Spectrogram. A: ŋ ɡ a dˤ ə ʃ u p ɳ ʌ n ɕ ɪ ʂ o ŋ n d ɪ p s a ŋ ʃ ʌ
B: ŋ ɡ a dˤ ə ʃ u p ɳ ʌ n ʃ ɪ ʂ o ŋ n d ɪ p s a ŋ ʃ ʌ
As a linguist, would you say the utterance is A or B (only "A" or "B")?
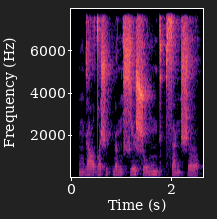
A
